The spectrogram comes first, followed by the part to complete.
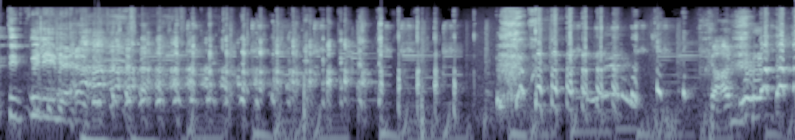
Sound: laughs

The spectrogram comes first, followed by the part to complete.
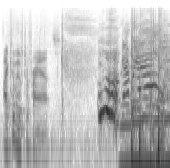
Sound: React laughs; laughs

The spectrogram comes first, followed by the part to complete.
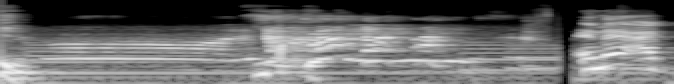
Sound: laughs

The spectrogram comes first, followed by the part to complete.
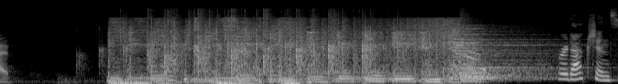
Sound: applause and outro music

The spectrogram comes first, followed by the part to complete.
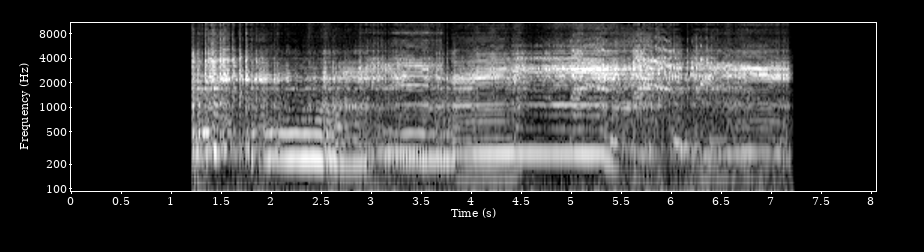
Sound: iron door squeaks

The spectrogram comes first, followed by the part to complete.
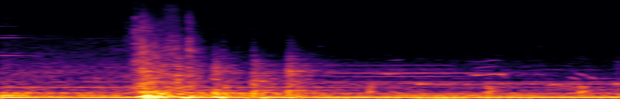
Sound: knocking

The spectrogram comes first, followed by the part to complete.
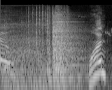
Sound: clang!

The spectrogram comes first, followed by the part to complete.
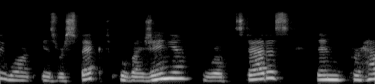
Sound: russian

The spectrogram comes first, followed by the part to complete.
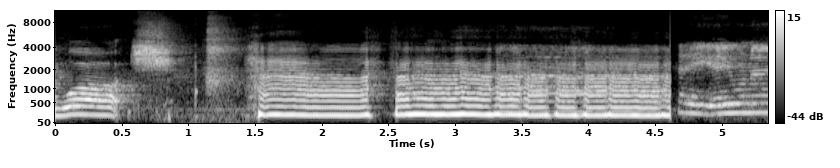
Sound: pretends to laugh

